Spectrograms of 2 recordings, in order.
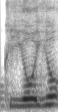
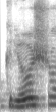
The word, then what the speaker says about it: criollo: Futebol criollo ou futebol criocho, dependendo da pronúncia do lugar que você estiver.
